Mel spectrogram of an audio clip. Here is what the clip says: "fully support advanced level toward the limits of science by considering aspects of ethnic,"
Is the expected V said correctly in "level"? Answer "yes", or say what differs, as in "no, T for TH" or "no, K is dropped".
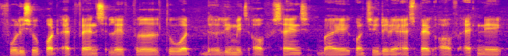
no, F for V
